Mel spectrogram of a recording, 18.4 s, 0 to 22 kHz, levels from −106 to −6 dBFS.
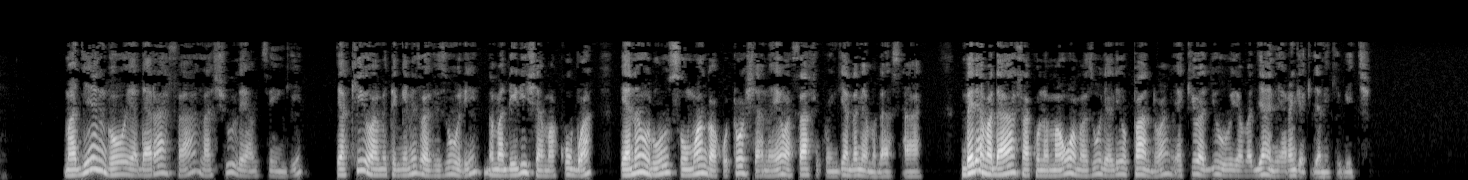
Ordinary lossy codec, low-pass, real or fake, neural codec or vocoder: MP3, 32 kbps; 10.8 kHz; real; none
